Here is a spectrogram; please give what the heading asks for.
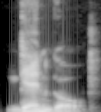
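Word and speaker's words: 言語: language and that is Gango Gango is spelled g n Go and Geno is very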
